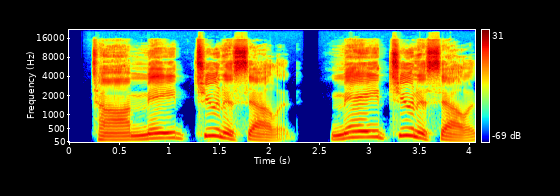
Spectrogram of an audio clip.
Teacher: the d sound at the end of made and the t at the beginning of tuna kind of mushed together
